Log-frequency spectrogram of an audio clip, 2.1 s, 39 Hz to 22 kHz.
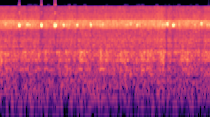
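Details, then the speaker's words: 2006 Ford Taurus 3.0L Vulcan, about 130k miles, idling, heard in engine bay: faint irregular high-pitched chirps over a hiss from a worn water pump bearing, no visible leaks; replacing the pump cured the noise. "Okay, that's the alternator there. And it's coming away like it should. Got little chirps coming down there from the water pump."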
